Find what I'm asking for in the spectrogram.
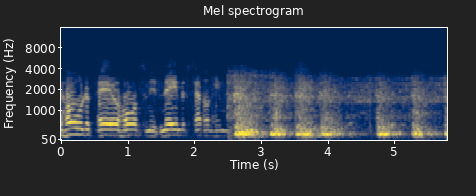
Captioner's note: train chugging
